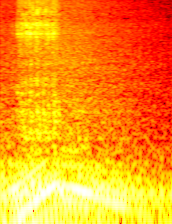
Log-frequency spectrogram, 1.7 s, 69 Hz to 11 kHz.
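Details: Deep, even V8 rumble with no misses, knocks or rattles from a GMC Sierra Classic (C10) stock 305 ci small block, driven 5–10 miles after K-Seal treatment for a suspected blown head gasket from overheating; no smoke, temperature good, running normally.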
